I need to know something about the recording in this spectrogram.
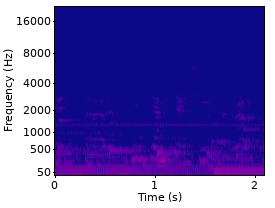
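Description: Background music: low sustained bass notes that change pitch about one and a half seconds in, with lighter plucked-string notes above.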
